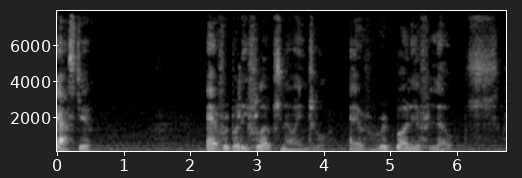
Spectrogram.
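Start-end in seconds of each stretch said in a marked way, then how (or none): 2.3-6.6 put-on sexy New Orleans accent. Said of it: "I'm doing my sexy New Orleans accent".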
